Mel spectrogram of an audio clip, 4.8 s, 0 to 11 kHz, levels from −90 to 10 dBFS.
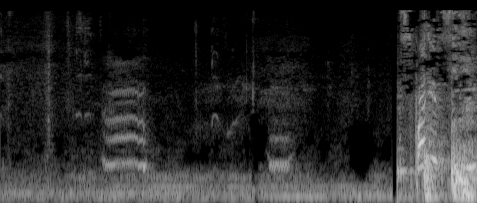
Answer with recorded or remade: recorded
